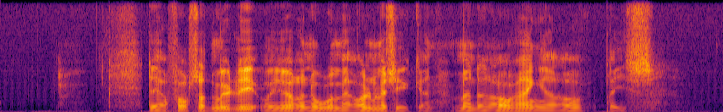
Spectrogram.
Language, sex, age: Norwegian, male, 35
